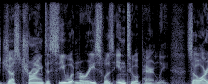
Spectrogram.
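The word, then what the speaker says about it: Maryse: So you obviously love the WWE, and you're gonna have to help me out with how to say this name. But well, the Miz and Maurice. Is that how? – Yeah, Maurice.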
